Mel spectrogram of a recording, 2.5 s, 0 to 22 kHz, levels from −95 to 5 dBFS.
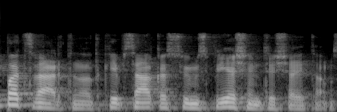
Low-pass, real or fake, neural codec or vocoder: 7.2 kHz; real; none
